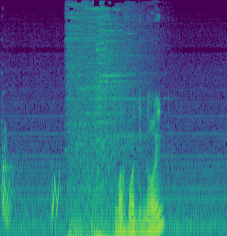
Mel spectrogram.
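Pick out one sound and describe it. A bright magical whoosh swells with a rising chime.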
